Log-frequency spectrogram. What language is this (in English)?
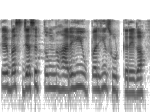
Urdu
